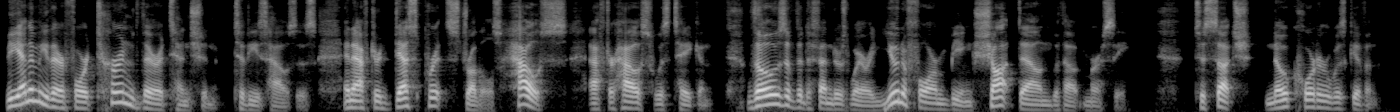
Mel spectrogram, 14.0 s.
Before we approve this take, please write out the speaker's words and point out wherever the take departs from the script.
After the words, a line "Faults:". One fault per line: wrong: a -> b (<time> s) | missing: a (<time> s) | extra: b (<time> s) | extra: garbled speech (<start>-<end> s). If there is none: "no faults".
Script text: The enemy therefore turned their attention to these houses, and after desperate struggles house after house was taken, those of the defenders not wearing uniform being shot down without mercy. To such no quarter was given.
The enemy therefore turned their attention to these houses, and after desperate struggles house after house was taken, those of the defenders wearing uniform being shot down without mercy. To such no quarter was given.
Faults:
missing: not (8.5 s)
